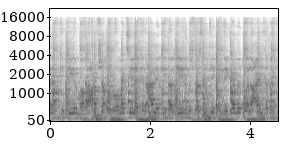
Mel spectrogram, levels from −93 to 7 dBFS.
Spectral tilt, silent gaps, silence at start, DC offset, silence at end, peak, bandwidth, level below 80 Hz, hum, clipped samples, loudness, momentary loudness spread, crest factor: -5 dB/octave; none; 0 s; under 0.1%; 0 s; -16 dBFS; 16 kHz; -42 dBFS; none; under 0.1%; -32 LUFS; 3 LU; 16 dB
